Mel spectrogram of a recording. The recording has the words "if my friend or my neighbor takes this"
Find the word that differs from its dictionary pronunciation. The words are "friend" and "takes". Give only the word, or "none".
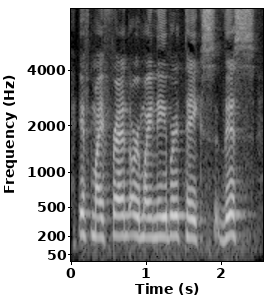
none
